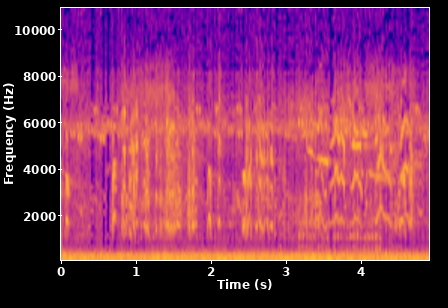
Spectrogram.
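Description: Scissor-tailed Flycatchers trade a jumbled, rapid mix of high squeaks, chatters and purring notes, several birds at once, over a steady low rumble of wind.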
